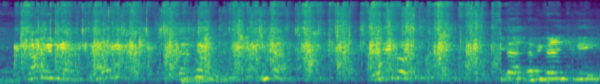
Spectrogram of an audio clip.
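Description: Scattered clapping from a small gathering at a birthday celebration for Chayutha Ravi, heard in short bursts under a man's ongoing speech through a loudspeaker.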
